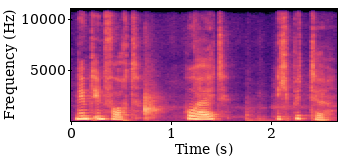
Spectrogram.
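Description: A scheming, coquettish lady of the court in a radio drama. Her voice sits fairly high, hushed and servile to royalty, over faint background noise. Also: steady tone, slow pace. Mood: pleading. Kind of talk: German radio play acting.

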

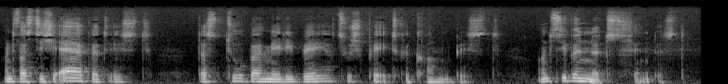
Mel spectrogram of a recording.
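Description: A woman's voice: extremely low pitch, a little slow, vocal fry, full character voice. An actress playing a sly, teasing, hundred-year-old witch and bawd in a radio play, speaking in a mocking, grandiloquent way.

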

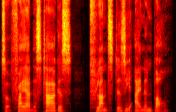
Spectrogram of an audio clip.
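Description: A man reading scripted biographical stories for children as an audiobook narrator, measured and clearly articulated. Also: on the high side, very animated, fairly bright tone, no room sound, studio quality.

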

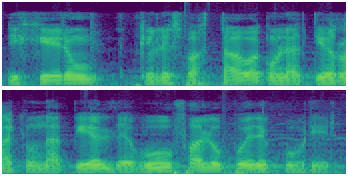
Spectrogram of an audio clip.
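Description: Actor as solemn, even-toned native storyteller. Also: male voice, mid-range voice, measured pace, natural voice. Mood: grave, regretful. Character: solemn, wronged Delaware native man remembering the settlers. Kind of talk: radio theatre monologue. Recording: slightly muffled, faint music behind.

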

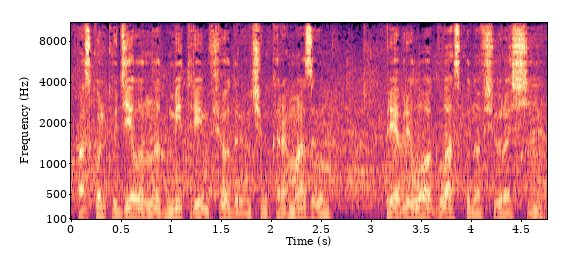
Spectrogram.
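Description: A man's voice: on the low side, heavy background noise. A man giving scripted literary narration as the narrator of an audio drama.

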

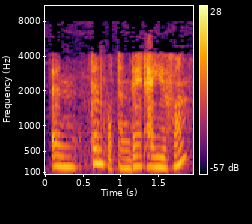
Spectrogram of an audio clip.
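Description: An actress playing a caring, anxious confidante in a radio drama, solicitous and inquisitive, on a narrow old radio recording. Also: female voice, mid-range voice, moderate pace, natural voice. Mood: curious, concerned.

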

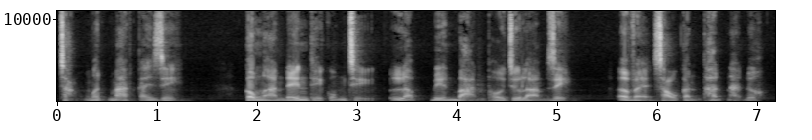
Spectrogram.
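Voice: very deep voice, lively intonation, unhurried, husky, voice pushed down, exaggerated voice. A narrator voicing a frail, cautious old village man with plain rural, sometimes stammering speech in an audio story. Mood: subdued.

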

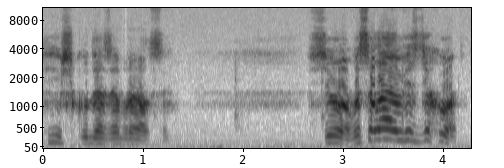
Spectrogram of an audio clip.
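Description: An actor playing a brisk police major giving clipped official reports over the telephone in a radio drama. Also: male voice, fairly high pitch, big pitch swings, sharp tone, slight background noise, exaggerated voice, rough recording. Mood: brisk, surprised. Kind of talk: 1970s Soviet radio drama acting.

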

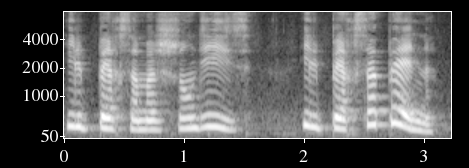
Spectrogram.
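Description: A woman as a cocky street boy in a storybook reading, loud, slangy and bossy, slow-paced. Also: a little high, voice pushed up. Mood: mocking. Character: cheeky streetwise Paris urchin boy.

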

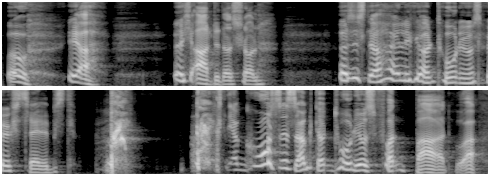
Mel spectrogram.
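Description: An actor playing a matter-of-fact, officious police officer in a German radio play, with a wry manner. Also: male voice, high voice, wildly swooping pitch, very slow, long pauses, smooth, full character voice.

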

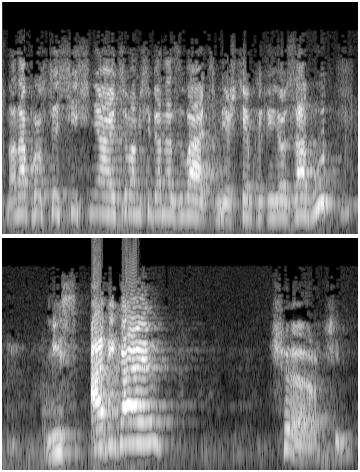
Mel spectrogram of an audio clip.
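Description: A sardonic, scheming gentleman of period stage comedy. His high, bright voice swoops through mocking, ornately polite declamation. The old theatre recording is muffled. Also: lively intonation, slow, heavily acted. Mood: triumphant, teasing. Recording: muffled, faintly noisy 1953 theatre broadcast.

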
